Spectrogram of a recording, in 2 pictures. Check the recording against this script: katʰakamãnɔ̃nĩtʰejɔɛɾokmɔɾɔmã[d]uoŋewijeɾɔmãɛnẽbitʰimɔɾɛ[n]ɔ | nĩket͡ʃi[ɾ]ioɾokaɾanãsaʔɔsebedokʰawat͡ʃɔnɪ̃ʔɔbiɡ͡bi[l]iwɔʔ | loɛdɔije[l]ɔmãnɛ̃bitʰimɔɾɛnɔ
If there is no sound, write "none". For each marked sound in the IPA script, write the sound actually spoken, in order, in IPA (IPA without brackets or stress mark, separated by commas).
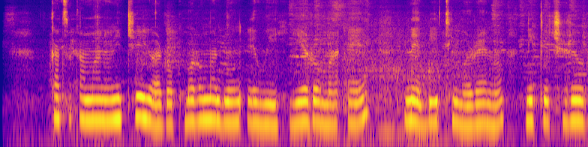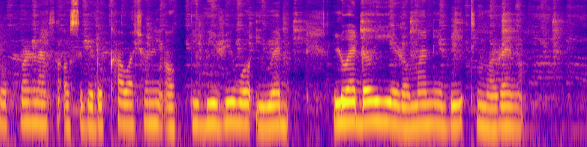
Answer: d, n, ɾ, ɾ, ɾ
